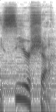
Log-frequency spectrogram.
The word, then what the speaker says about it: Saoirse: That AOI is an E, Saoirse.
